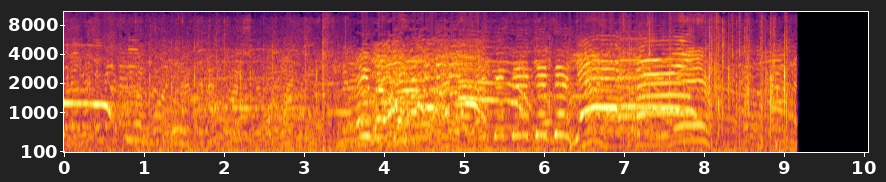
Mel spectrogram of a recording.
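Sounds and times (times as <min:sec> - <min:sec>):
chatter and calls of people: 0:00.0 - 0:09.2.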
